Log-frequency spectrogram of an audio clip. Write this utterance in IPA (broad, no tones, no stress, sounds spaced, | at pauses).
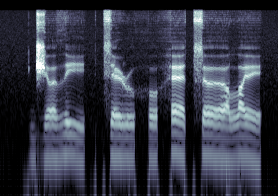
d͡ʒ əː ð i | t͡s e ɭ u h o h ɛ t͡s əː lˠ e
